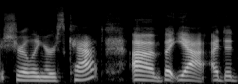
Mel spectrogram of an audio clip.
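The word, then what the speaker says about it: Schrödinger: And I finally learned how to say it right, Schrodinger's cat.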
